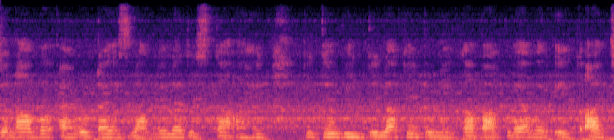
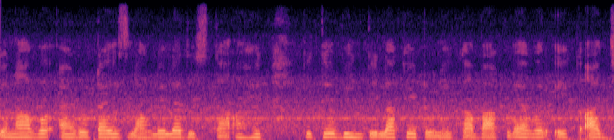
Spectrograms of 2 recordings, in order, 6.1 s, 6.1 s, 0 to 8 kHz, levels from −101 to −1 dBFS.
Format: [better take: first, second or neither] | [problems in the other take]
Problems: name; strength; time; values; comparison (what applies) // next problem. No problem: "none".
second | room echo; dies away in 0.2 s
